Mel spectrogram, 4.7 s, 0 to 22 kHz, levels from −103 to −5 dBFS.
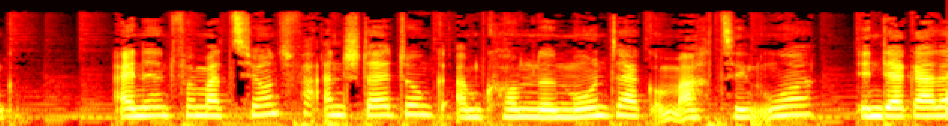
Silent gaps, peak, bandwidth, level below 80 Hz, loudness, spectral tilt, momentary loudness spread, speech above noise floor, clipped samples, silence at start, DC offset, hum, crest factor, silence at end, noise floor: none; 0 dBFS; 15.5 kHz; -40 dBFS; -17 LUFS; -4.5 dB/octave; 6 LU; 23 dB; under 0.1%; 0 s; under 0.1%; none; 16 dB; 0 s; -39 dBFS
